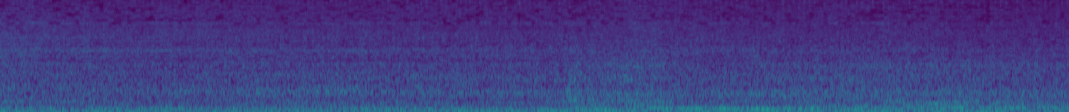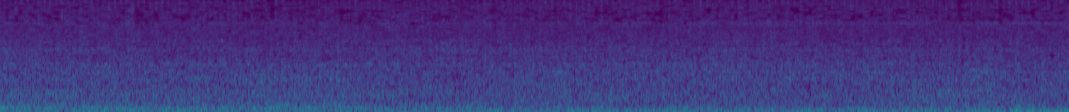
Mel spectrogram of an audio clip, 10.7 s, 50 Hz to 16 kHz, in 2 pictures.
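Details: Toyota Vios that overheated when driven, after fitting a thicker 22 mm radiator and bleeding the coolant: smooth, even idle with a steady low drone and no knocks or surging; normal idle.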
